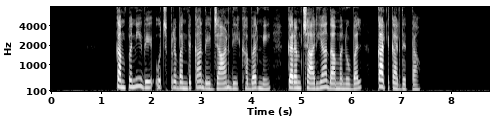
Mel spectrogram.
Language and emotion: Punjabi, sad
